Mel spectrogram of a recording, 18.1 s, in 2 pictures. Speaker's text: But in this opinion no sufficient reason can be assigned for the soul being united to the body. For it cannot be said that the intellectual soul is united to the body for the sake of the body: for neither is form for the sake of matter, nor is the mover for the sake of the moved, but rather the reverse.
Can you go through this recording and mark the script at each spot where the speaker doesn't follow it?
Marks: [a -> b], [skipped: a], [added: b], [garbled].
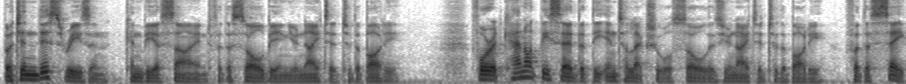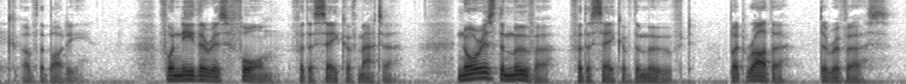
But in this [skipped: opinion no sufficient] reason can be assigned for the soul being united to the body. For it cannot be said that the intellectual soul is united to the body for the sake of the body: for neither is form for the sake of matter, nor is the mover for the sake of the moved, but rather the reverse.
